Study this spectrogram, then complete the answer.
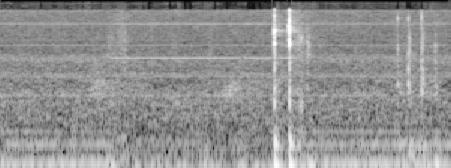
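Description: A computer mouse gives two quick, sharp clicks close by in a quiet room, alone with faint background hum.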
